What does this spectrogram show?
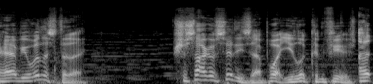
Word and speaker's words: Chisago City: who's listening up in Chisago City. You did it! I said it right. Yes. Chisago City. Now it's just a matter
